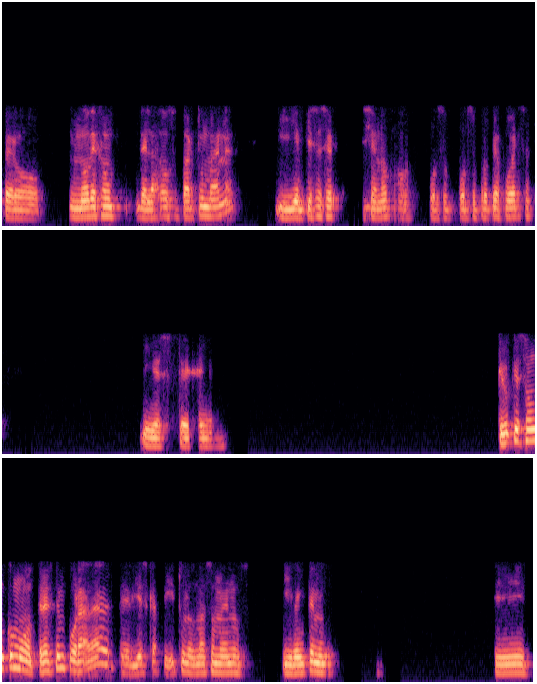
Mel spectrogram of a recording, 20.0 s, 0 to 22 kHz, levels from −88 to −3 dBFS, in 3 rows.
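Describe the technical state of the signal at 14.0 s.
At 14.0 s the audio is intact, with no fault present at that moment.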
